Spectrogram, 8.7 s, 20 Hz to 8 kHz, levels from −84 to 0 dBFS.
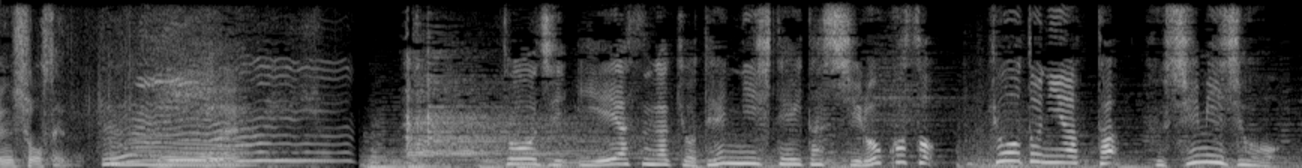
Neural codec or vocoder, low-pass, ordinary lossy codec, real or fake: none; none; none; real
